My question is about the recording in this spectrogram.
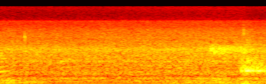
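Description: Steady background hiss of the ship's control room, with a voice starting to speak near the end.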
